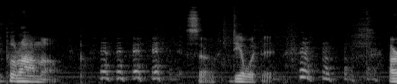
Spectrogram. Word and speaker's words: Plamo: Someone was complaining about my pronunciation of Plamo. I said Playmo when I was in a store. Okay. It's actually Plamo.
